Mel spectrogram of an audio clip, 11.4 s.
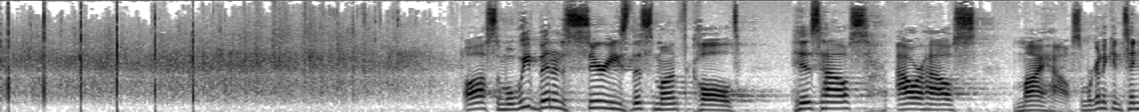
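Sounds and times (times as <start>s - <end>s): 
church congregation applauding to welcome newcomers: 0.0s - 4.8s
speech: 4.6s - 11.3s.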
